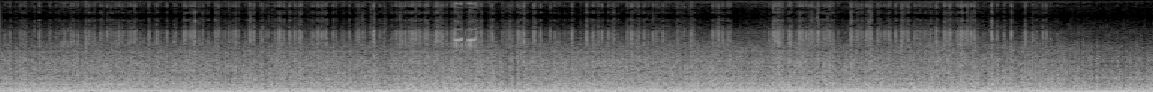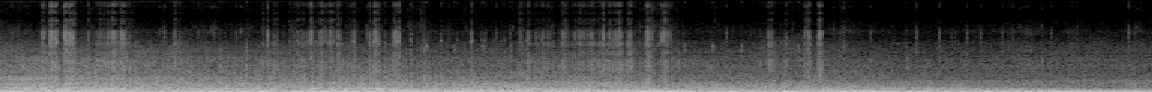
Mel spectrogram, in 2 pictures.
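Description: Steady road, tyre and engine noise heard from inside a moving car, with a heavy low rumble, growing a little quieter in the last few seconds as the car slows.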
